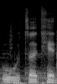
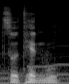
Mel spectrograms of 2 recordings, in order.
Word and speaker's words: Wu Zetian: Yeah, I pronounce that Wu Zetian, not Zetian Wu.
